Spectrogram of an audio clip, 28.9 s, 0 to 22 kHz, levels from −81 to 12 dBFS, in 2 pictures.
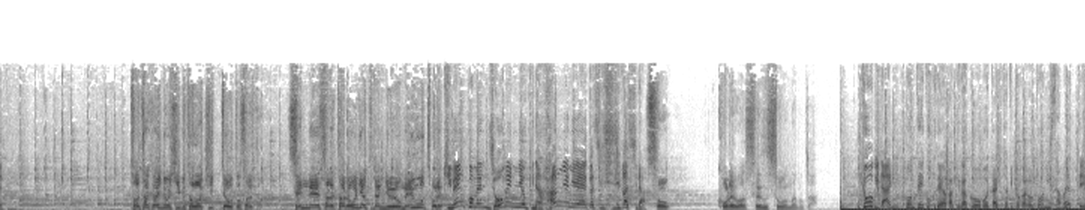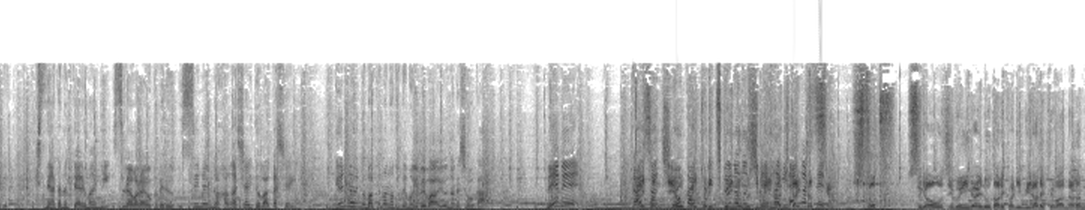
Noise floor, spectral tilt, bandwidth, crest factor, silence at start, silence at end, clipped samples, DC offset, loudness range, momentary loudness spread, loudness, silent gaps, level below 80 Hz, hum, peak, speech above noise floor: -47 dBFS; -4 dB/octave; 16 kHz; 16 dB; 0 s; 0 s; under 0.1%; under 0.1%; 6 LU; 9 LU; -15 LUFS; none; -22 dBFS; none; 0 dBFS; 32 dB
